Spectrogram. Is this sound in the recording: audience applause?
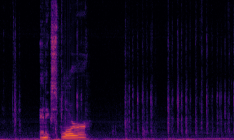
no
